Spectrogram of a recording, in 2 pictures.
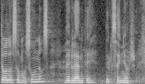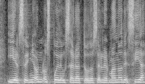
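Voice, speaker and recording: This woman has a medium pitch and a dark, mellow tone. She talks at a moderate pace with fairly even intonation. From Mexico. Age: 60s. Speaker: missionary. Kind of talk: testimony.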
